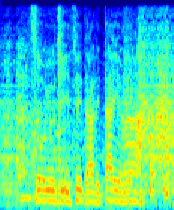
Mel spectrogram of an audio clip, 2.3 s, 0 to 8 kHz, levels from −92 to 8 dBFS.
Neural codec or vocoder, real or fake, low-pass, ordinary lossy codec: codec, 16 kHz, 0.4 kbps, LongCat-Audio-Codec; fake; 7.2 kHz; none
